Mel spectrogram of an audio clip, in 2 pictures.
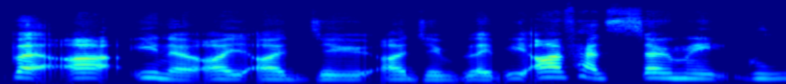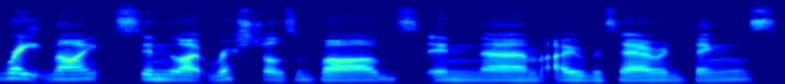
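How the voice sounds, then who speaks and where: Chatty woman podcast host, a bit low, rambles on, dry close sound. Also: normal speed, hardly any pauses, fairly bright tone, clean tone, no echo. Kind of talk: casual chat.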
